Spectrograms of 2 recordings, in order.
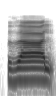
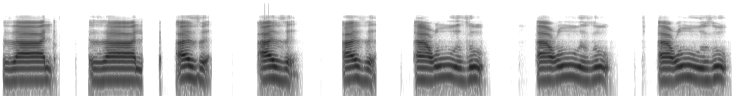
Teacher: اوپر کے 2 دانتوں کے کناروں سے آپ کی زبان کی نوک ملے گی اور تھوڑی سی باہر دکھائی دے گی زبان کی نوک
